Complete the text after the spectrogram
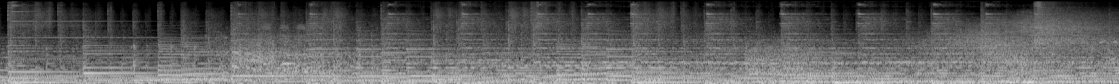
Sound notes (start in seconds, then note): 2.0 audience laughing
